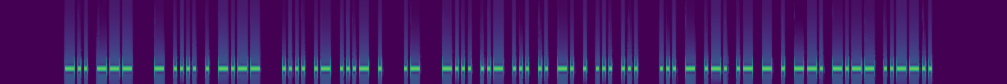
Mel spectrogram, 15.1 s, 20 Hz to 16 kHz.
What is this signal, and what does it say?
Morse code, heard as a keyed tone, about 25 wpm, 700 Hz. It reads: DO THEY HAVE A BUSINESS STRATEGY?
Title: Sentences from Top 1000 Words - Review Part 5 - 25wpm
